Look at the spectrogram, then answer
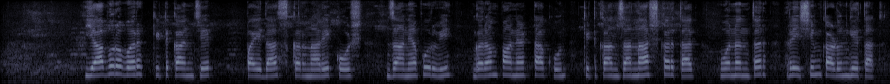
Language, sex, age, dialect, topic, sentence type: Marathi, male, 18-24, Standard Marathi, agriculture, statement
